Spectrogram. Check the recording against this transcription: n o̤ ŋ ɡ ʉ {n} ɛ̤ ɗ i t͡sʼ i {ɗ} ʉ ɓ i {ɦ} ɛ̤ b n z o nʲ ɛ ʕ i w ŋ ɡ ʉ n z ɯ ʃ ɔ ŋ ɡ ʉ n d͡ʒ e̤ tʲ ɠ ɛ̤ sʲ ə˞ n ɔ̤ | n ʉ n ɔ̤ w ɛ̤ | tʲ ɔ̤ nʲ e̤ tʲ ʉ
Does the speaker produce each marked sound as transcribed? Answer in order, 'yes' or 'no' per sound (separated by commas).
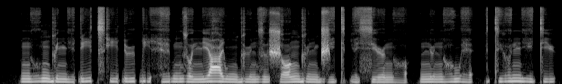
no, yes, no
